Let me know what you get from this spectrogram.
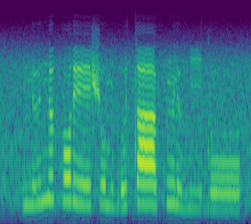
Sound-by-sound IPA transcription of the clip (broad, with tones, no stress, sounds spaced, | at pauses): n ɨ˨˦ n ə˦ ɡ ɔ˦ ɾ eː˧ ʃ o˧ m ɡʷ ɨ˨˦ t aː˧ kʷ ĩ˧ ɾ ɨ˨ m iː˧ d oː˧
